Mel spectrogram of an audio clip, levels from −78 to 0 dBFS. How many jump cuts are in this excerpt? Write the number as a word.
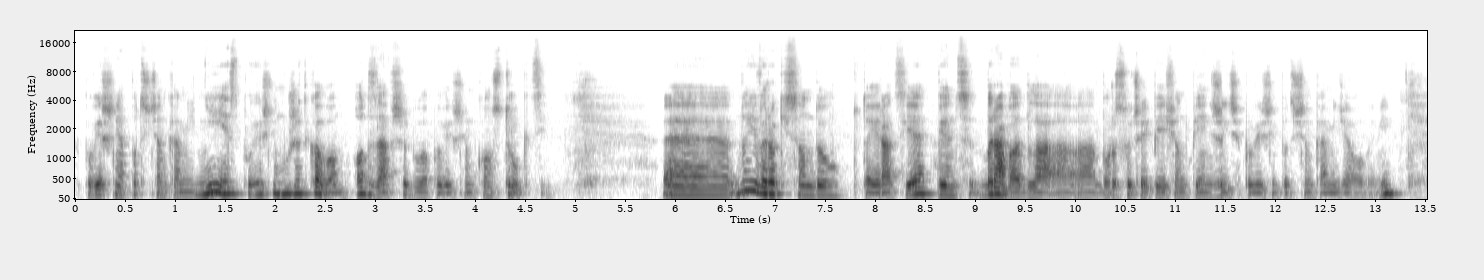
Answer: four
